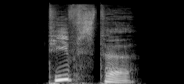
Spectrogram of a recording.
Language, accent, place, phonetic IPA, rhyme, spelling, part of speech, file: German, Germany, Berlin, [ˈtiːfstə], -iːfstə, tiefste, adjective, De-tiefste.ogg
- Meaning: inflection of tief: 1. strong/mixed nominative/accusative feminine singular superlative degree 2. strong nominative/accusative plural superlative degree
